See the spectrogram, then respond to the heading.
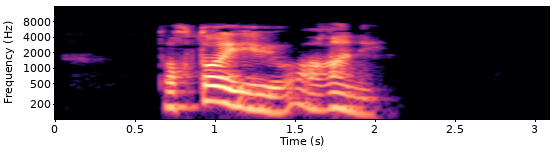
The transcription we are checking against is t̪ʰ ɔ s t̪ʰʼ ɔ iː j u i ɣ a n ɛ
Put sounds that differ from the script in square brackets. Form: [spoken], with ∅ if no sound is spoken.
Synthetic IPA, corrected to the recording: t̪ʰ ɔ [χ] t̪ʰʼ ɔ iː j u [a] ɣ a n [i]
